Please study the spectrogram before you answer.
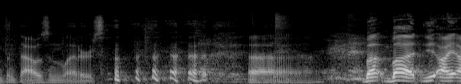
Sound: chuckling

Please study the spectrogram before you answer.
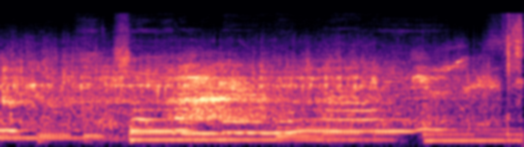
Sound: sighs

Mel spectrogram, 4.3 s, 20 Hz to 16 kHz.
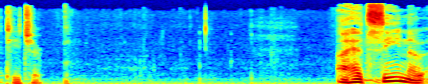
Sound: pauses for 3 seconds

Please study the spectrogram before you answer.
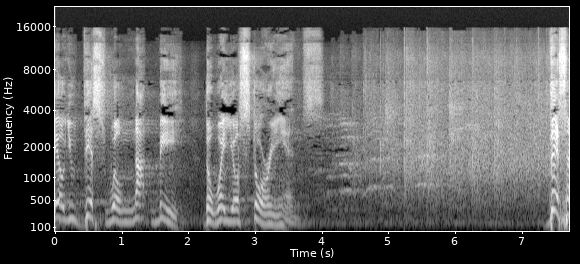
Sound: audience applauding

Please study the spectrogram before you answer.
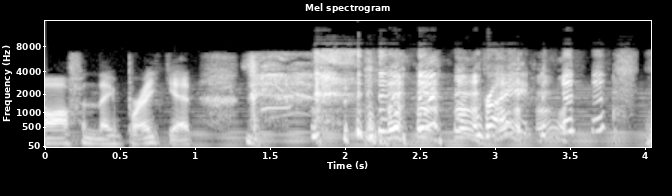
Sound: laughing

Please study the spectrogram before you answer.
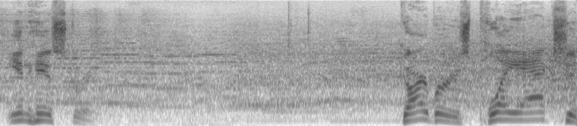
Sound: crowd cheering

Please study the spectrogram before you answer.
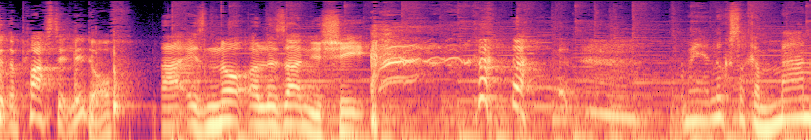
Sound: laughs

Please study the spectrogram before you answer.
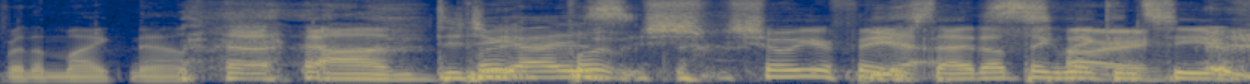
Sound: laughter

